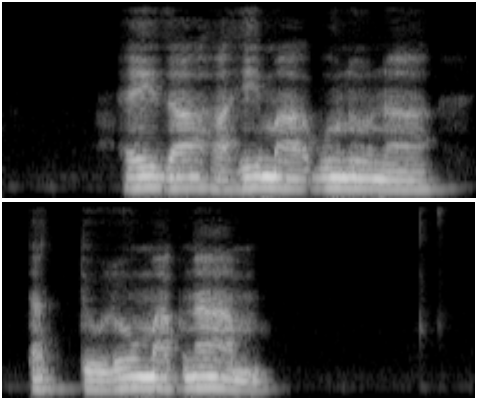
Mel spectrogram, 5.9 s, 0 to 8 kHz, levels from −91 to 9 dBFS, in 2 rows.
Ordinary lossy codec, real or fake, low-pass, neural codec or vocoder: Opus, 64 kbps; fake; 7.2 kHz; codec, 16 kHz in and 24 kHz out, 1 kbps, XY-Tokenizer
